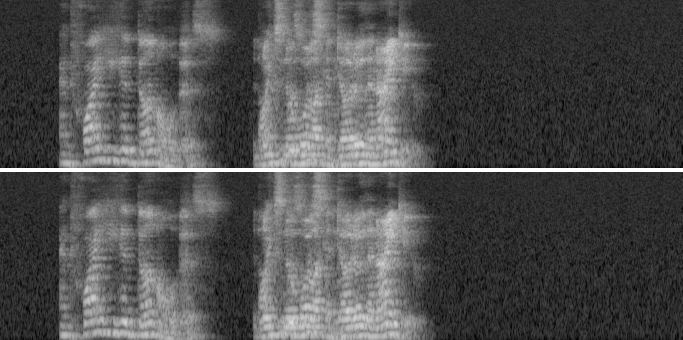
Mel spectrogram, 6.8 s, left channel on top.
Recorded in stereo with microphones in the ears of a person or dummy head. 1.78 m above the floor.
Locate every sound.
0.6 s a man speaking: 5° left (ahead or behind), 2.5 m
2.5 s a man speaking: centre (ahead or behind), 1.3 m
